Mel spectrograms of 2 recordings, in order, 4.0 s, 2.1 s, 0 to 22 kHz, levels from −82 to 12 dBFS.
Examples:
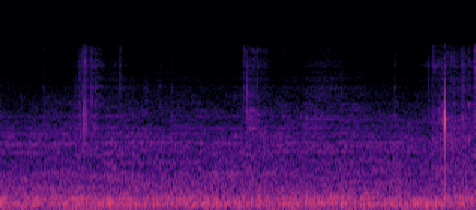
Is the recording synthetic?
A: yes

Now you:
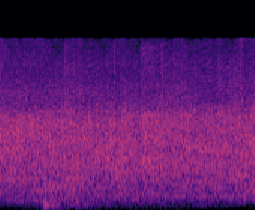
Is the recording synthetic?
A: yes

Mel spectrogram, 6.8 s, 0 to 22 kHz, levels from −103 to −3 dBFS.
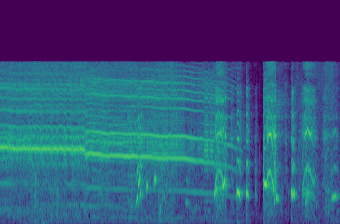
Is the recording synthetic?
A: no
